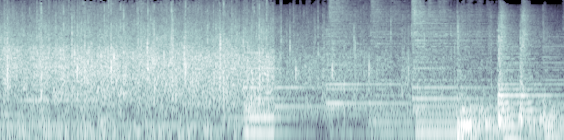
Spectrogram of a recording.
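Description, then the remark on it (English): An audience at a worship service claps together in a dense, steady wash of applause after a closing prayer. About halfway through, sustained musical tones rise beneath the clapping as it continues. “Would you seal that to your heart? Clap.”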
